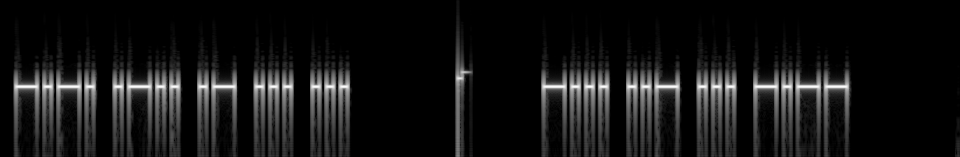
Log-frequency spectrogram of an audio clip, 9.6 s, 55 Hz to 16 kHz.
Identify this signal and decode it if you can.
Morse code, heard as a keyed tone, about 17 wpm, 700 Hz. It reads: CLASS BUSY
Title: Sentences from Top 1000 Words - Review Part 2 - New Word Drill - 17wpm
